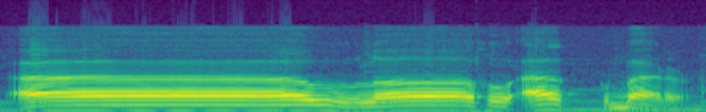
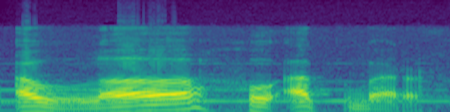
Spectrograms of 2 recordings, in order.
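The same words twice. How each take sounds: First: The opening vowel is drawn out long. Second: The opening vowel is kept short. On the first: The speaker calls it wrong. "Enggak boleh memanjangkan hamzah jalalah... Enggak boleh dibaca" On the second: The speaker calls it right. "Tetap harus dibaca eh, pendek"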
